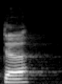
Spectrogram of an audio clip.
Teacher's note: not voiced not aspirated and it's dental not alveolar nah and love really said their dental not alveolar and so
